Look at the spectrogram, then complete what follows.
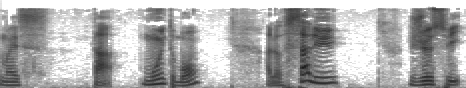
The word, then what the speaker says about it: salut: É importante a gente prestar atenção na pronúncia, né, do U. Então faço o bico. Né? Eu vou dizer o U, mas em vez de dizer o U, eu digo a letra I.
